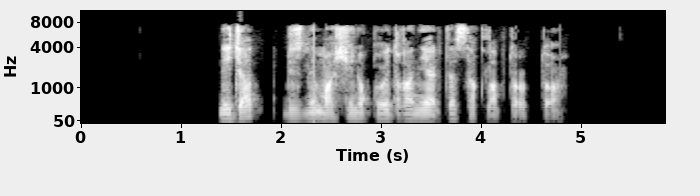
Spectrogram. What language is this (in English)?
Uyghur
